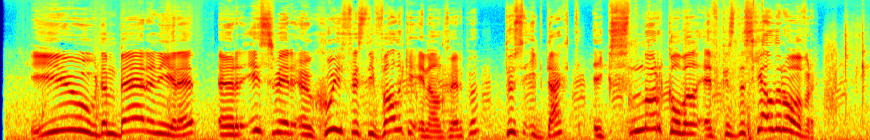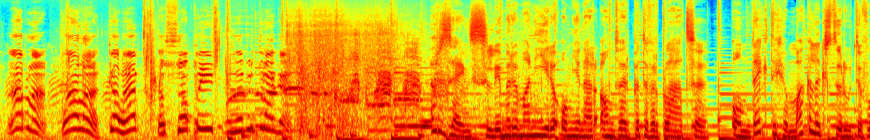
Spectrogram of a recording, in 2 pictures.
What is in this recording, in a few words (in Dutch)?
Radio; StadAntwerpen; Slim naar VL; Muziek; Snorkel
